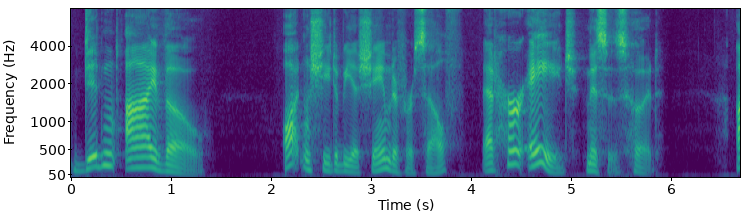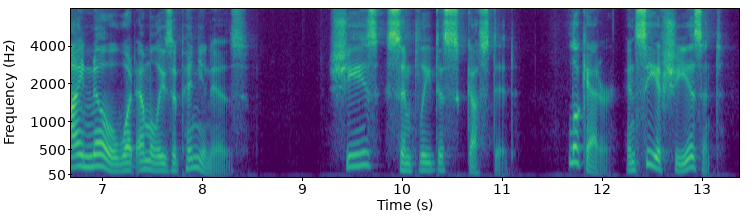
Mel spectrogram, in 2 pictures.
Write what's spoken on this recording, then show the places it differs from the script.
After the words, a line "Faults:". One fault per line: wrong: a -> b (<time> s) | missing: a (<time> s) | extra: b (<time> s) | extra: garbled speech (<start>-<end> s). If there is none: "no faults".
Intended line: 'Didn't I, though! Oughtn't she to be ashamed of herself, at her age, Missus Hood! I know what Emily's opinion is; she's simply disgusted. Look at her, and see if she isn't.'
'Didn't I, though! Oughtn't she to be ashamed of herself, at her age, Missus Hood! I know what Emily's opinion is; she's simply disgusted. Look at her, and see if she isn't.'
Faults:
no faults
